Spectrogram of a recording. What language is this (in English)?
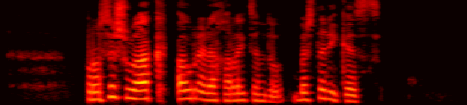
Basque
